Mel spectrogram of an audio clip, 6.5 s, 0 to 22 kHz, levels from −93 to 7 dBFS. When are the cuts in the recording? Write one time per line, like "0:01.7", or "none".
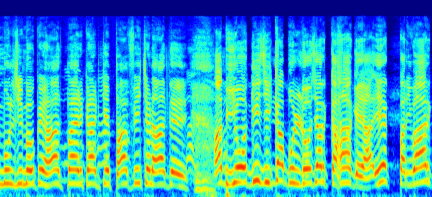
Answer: none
